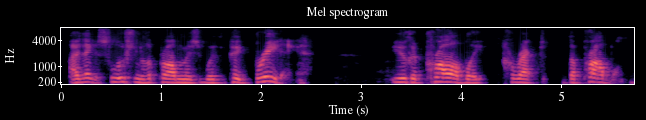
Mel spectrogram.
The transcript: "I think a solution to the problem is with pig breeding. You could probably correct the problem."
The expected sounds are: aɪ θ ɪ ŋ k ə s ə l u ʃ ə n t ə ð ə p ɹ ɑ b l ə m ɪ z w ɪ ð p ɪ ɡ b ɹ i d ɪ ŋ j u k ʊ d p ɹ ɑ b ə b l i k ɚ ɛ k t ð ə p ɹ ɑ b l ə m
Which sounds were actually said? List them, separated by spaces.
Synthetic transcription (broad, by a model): aɪ θ ɪ ŋ k ə s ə l u ʃ n t ə ð ə p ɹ ɑ b l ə m ɪ z w ɪ ð p ɪ ɡ b ɹ i d ɪ ŋ j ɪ k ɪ d p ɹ ɑ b ə b l i k ɚ ɛ k t ð ə p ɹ ɑ b l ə m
